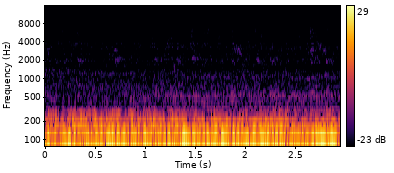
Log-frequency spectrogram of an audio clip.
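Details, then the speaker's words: 1967 Chevy Nova SS clone with a stroker V8, Muncie 4-speed and 10-bolt posi reportedly with 4.11s, electric fan. Deep, even V8 burble at steady idle with no knocks, misses or whine. Good oil pressure, no smoke, quiet: normal idle. "All seems pretty good. The motor is nice and quiet."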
